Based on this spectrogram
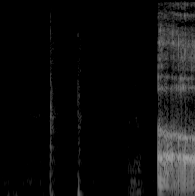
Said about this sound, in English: I got a burp. Wait, it's not coming out. Wait.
